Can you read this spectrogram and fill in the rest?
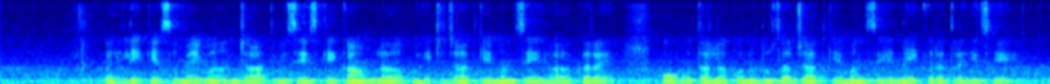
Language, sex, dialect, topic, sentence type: Chhattisgarhi, female, Central, banking, statement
